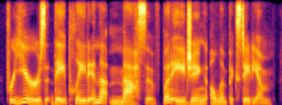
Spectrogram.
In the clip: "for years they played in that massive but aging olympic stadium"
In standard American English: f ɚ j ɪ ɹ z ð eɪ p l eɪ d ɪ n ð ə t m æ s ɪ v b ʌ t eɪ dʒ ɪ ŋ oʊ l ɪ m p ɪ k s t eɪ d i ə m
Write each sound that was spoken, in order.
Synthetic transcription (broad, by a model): f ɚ j ɪ ɹ z ð eɪ p l eɪ d ɪ n ð ə t m æ s ɪ v b ʌ t eɪ dʒ ɪ ŋ oʊ l ɪ m p ɪ k s t eɪ d i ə m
